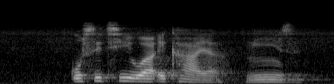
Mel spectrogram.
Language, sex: Xhosa, male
